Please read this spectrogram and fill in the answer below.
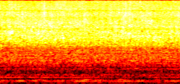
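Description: Pork pieces sizzling as they sauté in a wok, a steady hiss with a low steady hum underneath.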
